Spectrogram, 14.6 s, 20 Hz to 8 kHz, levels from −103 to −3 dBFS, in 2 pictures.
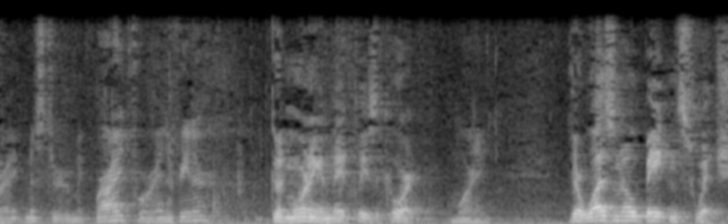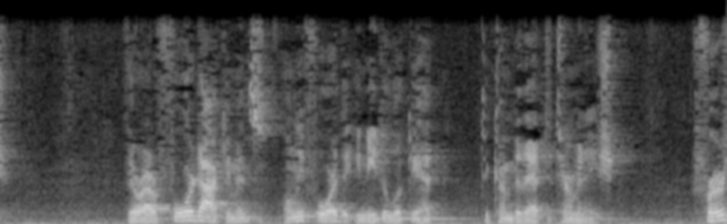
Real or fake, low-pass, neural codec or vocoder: real; 7.2 kHz; none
